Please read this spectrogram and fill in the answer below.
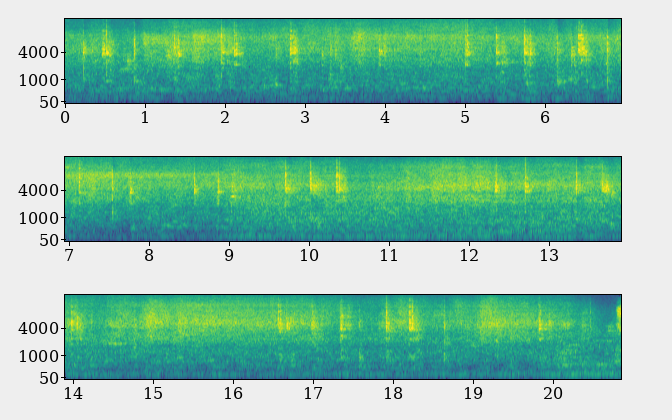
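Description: Wok stir-frying: minced pork and chillies sizzling in a steel wok over a high gas flame, while a metal spatula scrapes and knocks against the wok in quick, irregular strokes.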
